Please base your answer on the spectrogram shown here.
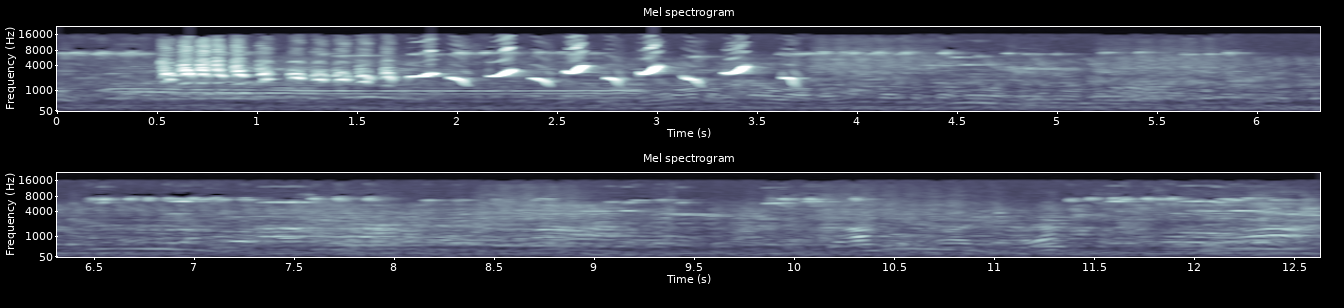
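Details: Green leafbird used as a provoking song for other birds, recorded at a bird practice contest at Lapangan Semparuk; loud rapid run of sharp, high whistled notes for about three seconds, then crowd chatter and voices.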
